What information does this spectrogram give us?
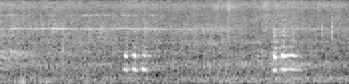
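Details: White peacock at a natural history museum murmuring softly: two brief clusters of quick nasal notes, three and then two, over a quiet steady hum.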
